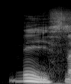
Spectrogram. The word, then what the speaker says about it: Nice: I've been to Nice. – Nice. – Nice. – Okay. – The hell is that? – So that's how you pronounce it.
